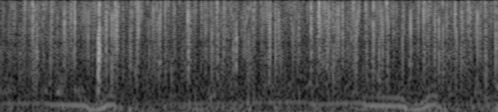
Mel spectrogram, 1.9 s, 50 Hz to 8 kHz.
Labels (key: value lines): label: biophony, cascading saw
recorder: SoundTrap 600 or HydroMoth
